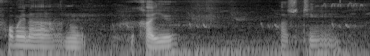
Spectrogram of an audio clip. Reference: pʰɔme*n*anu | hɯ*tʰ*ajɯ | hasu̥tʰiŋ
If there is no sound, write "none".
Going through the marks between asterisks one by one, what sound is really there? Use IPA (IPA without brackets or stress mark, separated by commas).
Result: n, kʰ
